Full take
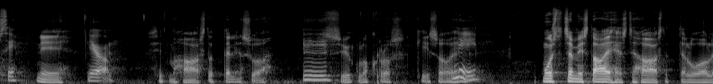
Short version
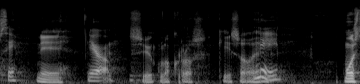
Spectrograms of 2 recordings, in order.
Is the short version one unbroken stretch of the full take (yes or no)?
no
